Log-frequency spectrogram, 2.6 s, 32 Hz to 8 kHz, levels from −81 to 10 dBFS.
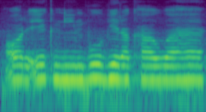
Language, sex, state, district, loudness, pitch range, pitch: Hindi, male, Jharkhand, Deoghar, -13 LUFS, 155-165 Hz, 155 Hz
